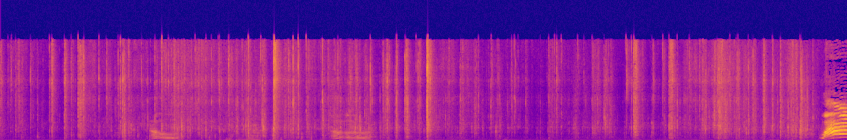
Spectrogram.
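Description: Christmas wrapping paper crinkling as a gift is unwrapped by hand, in many small irregular crackles.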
